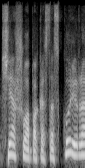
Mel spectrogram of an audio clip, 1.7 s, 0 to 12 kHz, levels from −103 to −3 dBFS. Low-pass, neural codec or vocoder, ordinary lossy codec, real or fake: 10.8 kHz; vocoder, 24 kHz, 100 mel bands, Vocos; Opus, 24 kbps; fake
